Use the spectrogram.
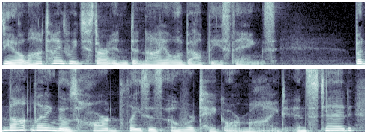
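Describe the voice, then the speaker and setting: Over noticeable background noise, the talking proceeds at a moderate speed. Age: 50s. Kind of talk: devotional teaching.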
